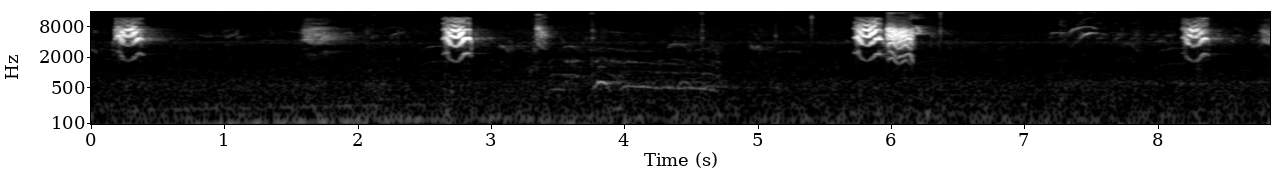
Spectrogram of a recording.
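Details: Calls of a female double-collared seedeater, used to rouse males for singing tournaments: bright, shrill chirps, each dropping sharply in pitch, some doubled, roughly every one to three seconds over a faint low hum.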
